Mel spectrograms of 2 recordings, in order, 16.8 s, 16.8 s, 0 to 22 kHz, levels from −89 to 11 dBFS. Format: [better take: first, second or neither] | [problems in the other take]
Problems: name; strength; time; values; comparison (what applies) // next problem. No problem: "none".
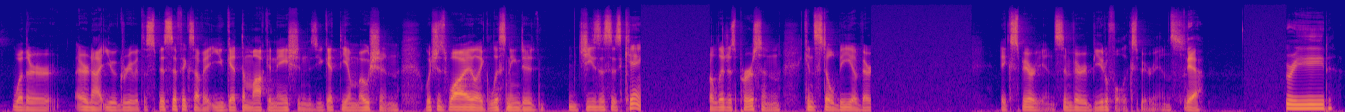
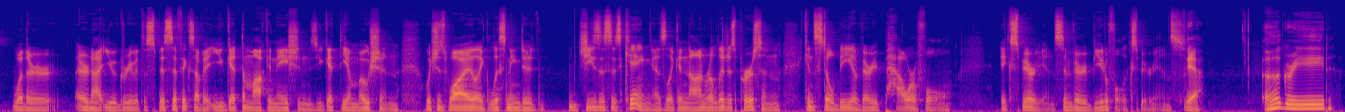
second | audio cutting out; at 8 s for 1 s, at 11 s for 1.5 s and at 16 s for 0.5 s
